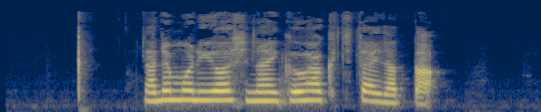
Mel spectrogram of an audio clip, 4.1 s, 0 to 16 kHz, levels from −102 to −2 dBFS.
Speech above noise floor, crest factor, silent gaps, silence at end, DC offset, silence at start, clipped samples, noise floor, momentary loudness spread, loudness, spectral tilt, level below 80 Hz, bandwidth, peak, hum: 53 dB; 18 dB; none; 0.8 s; under 0.1%; 0.6 s; under 0.1%; -74 dBFS; 15 LU; -22 LUFS; -4.5 dB/octave; -70 dBFS; 11 kHz; -6 dBFS; none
